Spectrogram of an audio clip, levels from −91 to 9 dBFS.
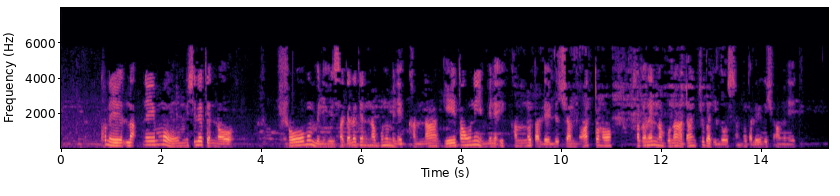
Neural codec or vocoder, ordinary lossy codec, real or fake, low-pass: none; MP3, 24 kbps; real; 7.2 kHz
